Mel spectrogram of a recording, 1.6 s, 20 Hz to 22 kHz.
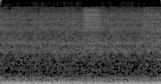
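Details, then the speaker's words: Engine, cold and warming up, running super rich after loose spark plugs 3, 5 and 6 were fixed, likely curing a misfire: a deep, constant low rumble with no dropouts or stumbles; the constant cycle is warm-up, not a misfire. Normal cold idle. "we're comparing it to its natural cycle and it's constant so that's not a misfire that's just the engine warming up"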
